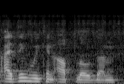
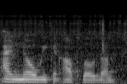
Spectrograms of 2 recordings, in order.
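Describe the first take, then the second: First: "think" leaned on, hedged; stress on think. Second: "know" said firmly as a correction; stress on know. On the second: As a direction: correct yourself, firm on "know". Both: Shown as a demonstration. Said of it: "no, I don't think".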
